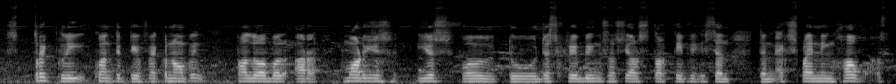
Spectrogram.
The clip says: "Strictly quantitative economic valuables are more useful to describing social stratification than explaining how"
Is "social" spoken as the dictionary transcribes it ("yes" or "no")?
no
